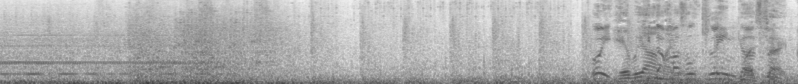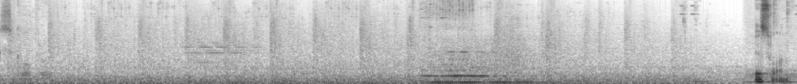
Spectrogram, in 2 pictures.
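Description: Heavy armoured footsteps clank on a metal floor.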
